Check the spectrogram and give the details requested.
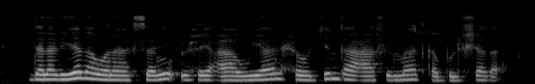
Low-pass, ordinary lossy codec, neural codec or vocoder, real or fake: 9.9 kHz; Opus, 32 kbps; none; real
